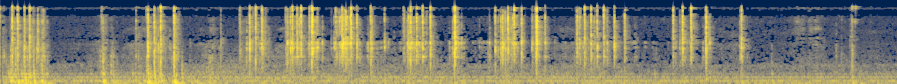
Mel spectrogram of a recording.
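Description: Tin clockwork wind-up toy being wound by hand: short runs of ratchet clicks from the key, twist after twist, stopping near the end.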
